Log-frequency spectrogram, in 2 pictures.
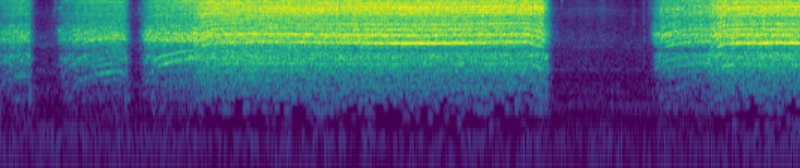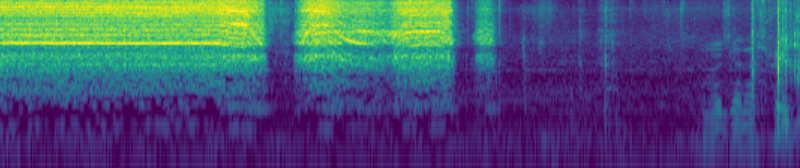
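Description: A power drill whines loudly and close up as it pre-drills screw holes for a homemade kayak rack, running in long steady bursts with short pauses between, then a few quieter tool handling noises.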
